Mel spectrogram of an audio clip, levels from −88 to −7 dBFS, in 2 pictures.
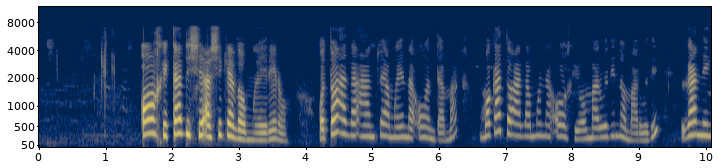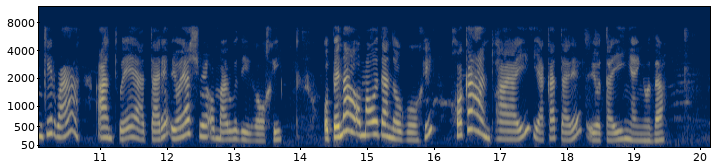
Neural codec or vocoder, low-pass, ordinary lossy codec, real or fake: none; 7.2 kHz; AAC, 48 kbps; real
